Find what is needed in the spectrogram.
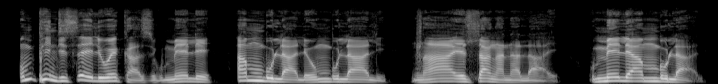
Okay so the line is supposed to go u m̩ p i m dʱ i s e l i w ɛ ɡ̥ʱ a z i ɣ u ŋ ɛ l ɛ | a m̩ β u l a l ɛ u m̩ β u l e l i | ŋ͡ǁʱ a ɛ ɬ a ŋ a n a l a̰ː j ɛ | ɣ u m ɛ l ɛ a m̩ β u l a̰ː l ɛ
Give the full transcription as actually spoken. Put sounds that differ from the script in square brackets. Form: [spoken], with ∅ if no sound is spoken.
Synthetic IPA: u m̩ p i [n] dʱ i s e l i w ɛ ɡ̥ʱ a z i ɣ u [m] ɛ l ɛ | a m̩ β u l a l ɛ u m̩ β u l [a] l i | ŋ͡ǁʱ a ɛ ɬ a ŋ a n a l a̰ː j ɛ | ɣ u m ɛ l ɛ a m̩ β u l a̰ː l ɛ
